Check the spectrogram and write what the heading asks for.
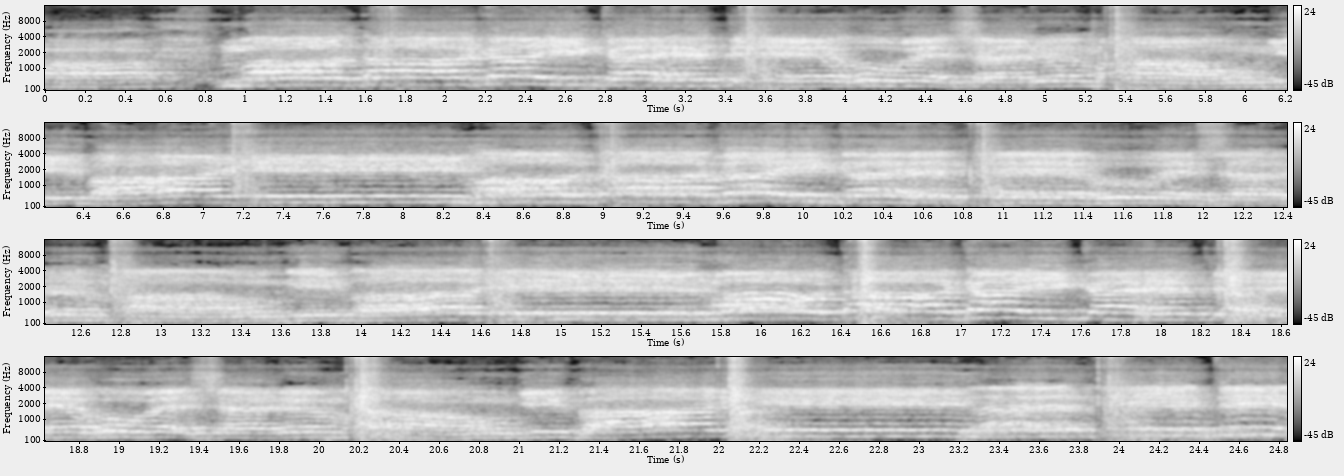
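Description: A group of men chanting an Urdu noha (lament) in unison into a microphone. A sharp slap about once a second from chest-beating (matam) keeps the beat.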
